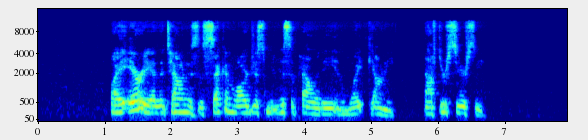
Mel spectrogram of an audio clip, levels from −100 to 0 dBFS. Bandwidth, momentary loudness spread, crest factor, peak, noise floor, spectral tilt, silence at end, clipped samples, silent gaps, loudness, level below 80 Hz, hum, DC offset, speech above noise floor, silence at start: 11.5 kHz; 13 LU; 22 dB; -28 dBFS; under -90 dBFS; -3 dB/octave; 1.3 s; under 0.1%; none; -47 LUFS; -90 dBFS; none; under 0.1%; over 43 dB; 1.1 s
